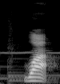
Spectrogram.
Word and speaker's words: は: This hiragana is pronounced ha, but as a particle, it is pronounced wa.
